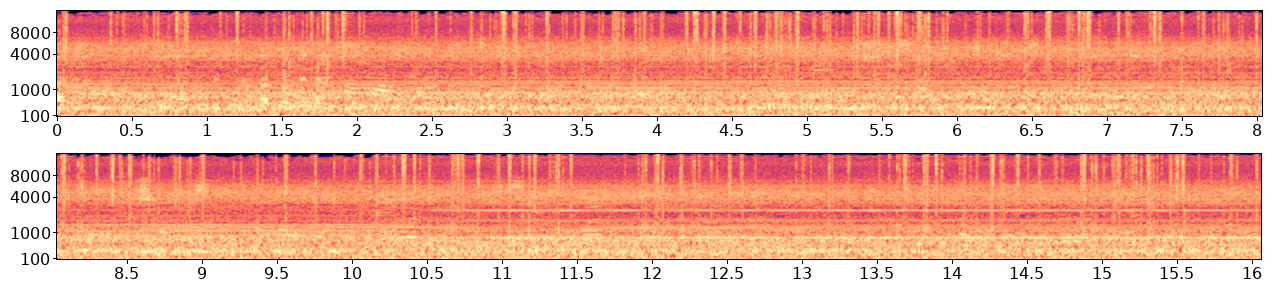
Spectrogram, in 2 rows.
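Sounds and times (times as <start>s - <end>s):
airliner cabin roar: 0.0s - 16.0s
faint jet engine whine: 0.0s - 16.0s.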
